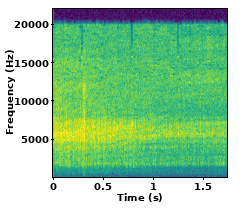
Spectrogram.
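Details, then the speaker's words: Drip irrigation main line, heard outdoors near bushes: steady high-pitched hiss with no low rumble, pressurized water escaping from another leak, suspected snapped-off line near a previously repaired compression coupling. "I'm hearing I'm hearing another leak somewhere I can hear it it's in here somewhere and I'll bet you another one is snapped off"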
